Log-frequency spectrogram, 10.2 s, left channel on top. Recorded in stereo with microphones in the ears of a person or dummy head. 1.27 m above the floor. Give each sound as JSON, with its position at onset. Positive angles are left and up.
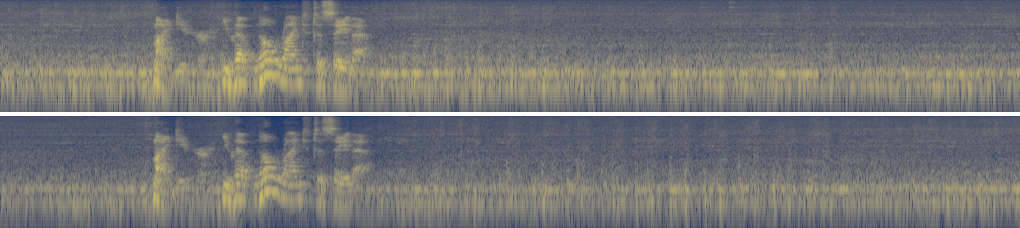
{"t": 1.5, "sound": "a man speaking", "side_deg": -40, "distance_m": 0.6}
